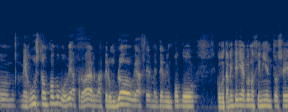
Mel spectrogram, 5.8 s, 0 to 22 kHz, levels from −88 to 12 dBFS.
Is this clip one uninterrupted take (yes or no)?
yes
